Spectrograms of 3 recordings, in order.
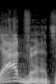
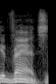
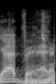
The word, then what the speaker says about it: Advance: It's just that you have to put the accent on the first syllable. It's the Advance. It's not the Advance. It's the Advance.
